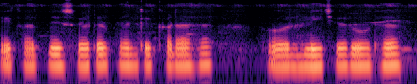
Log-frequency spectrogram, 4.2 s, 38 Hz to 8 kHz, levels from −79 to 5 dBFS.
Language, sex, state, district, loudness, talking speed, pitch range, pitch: Hindi, male, Jharkhand, Palamu, -16 LUFS, 160 wpm, 120-130 Hz, 125 Hz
